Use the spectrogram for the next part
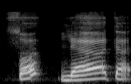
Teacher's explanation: زبر تا صرف ایک حرکت اور باریک بھی، اقام الصلاۃ، صلاۃ، لام کو تو ہم نے 2 حرکات کھینچا، لیکن تا کو نہیں کھینچنا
